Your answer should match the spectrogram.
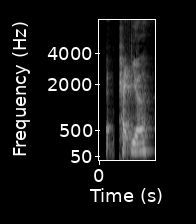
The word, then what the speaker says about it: Petya: There was Petya, I think that's how you say it, P-E-T-Y-A.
